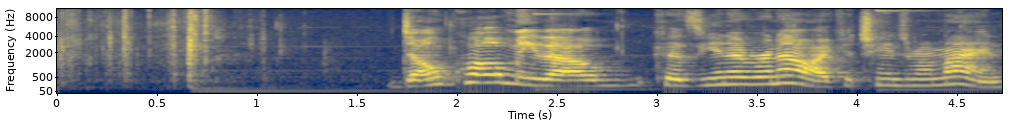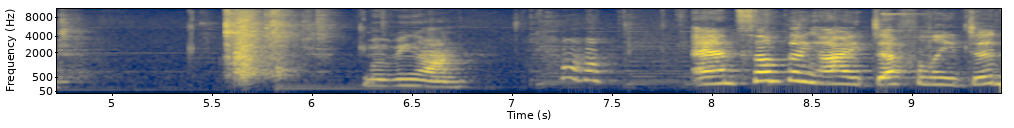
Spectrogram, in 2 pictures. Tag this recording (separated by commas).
Music, Speech, inside a small room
